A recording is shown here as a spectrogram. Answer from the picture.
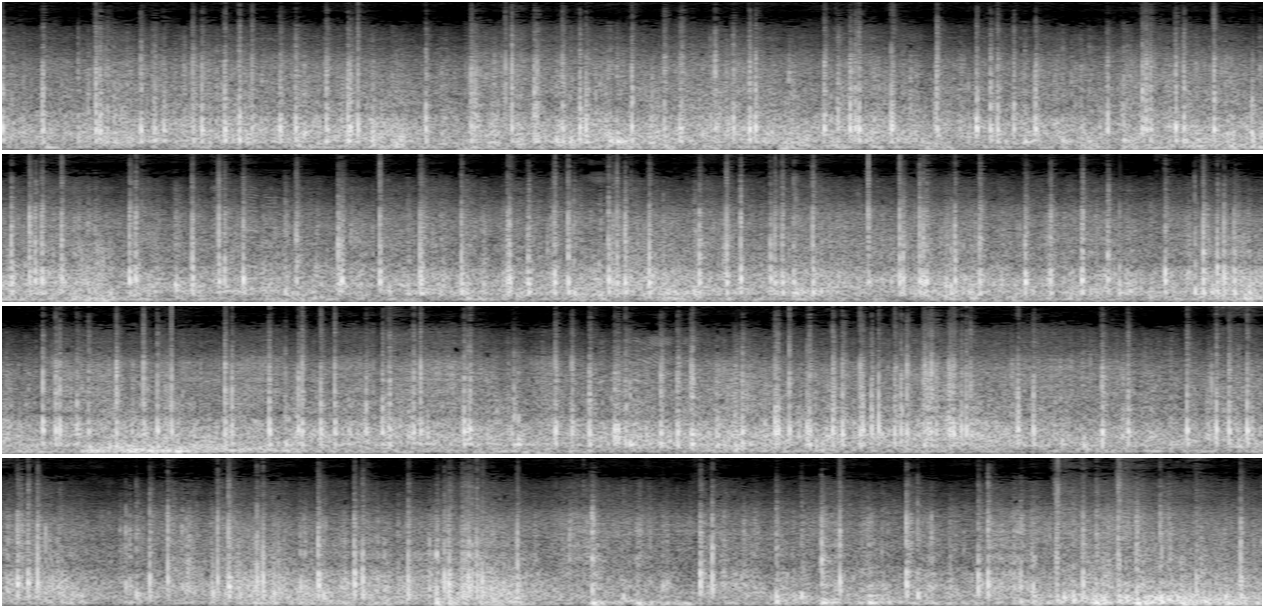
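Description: Aerial fireworks display: a dense, unbroken barrage of shells bursting and crackling, many bangs a second with no pause.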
